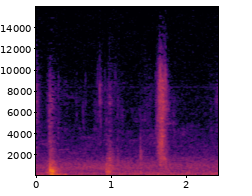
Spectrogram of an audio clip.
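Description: A few short knocks and scuffs, the loudest about a fifth of a second in, with a brief hiss near the end.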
